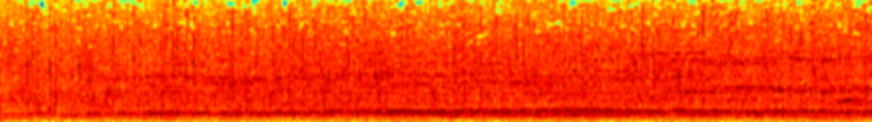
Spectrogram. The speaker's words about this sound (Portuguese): Muito aplaudida, Simone Tebet.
